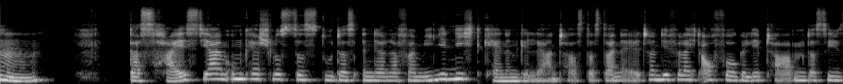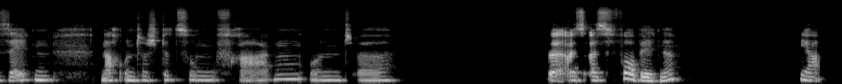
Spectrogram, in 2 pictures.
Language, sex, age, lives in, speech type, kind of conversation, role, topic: German, female, 40-44, Germany, conversation, podcast, host, Wie bittest du um Unterstützung, ohne dich schuldig zu fühlen?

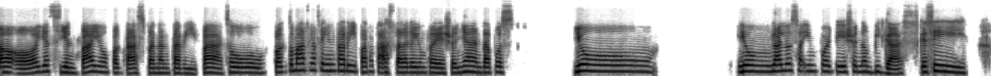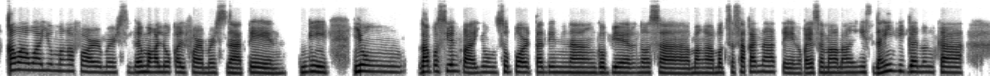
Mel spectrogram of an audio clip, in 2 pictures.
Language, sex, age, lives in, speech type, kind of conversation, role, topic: Filipino, male, 25-29, Philippines, conversation, unstructured, none, Ano ang reaksyon mo sa mga korporasyong nagpapataw ng mataas na presyo?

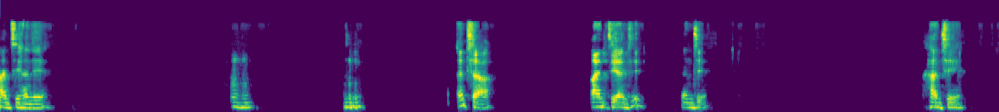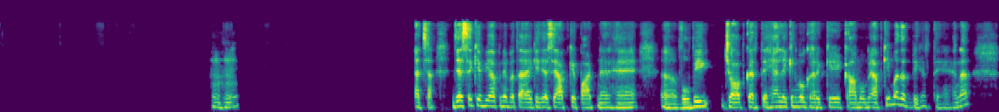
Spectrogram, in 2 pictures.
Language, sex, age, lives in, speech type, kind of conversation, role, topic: Hindi, male, 30-34, India, conversation, podcast, host, Kaise balance karte ho office aur ghar ke chores?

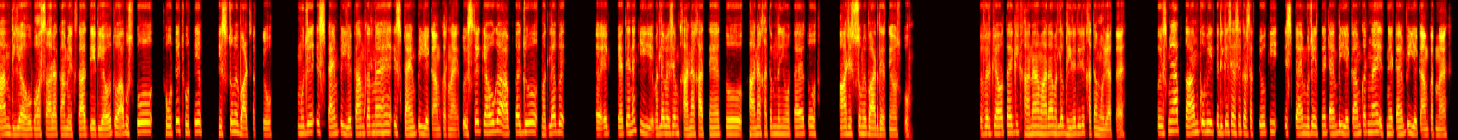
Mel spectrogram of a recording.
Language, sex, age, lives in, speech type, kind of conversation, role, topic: Hindi, male, 18-19, India, conversation, advice, advisor, आप काम पर गहरी एकाग्रता क्यों नहीं बना पा रहे हैं?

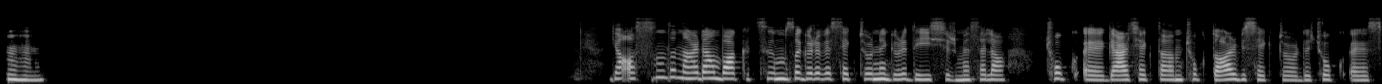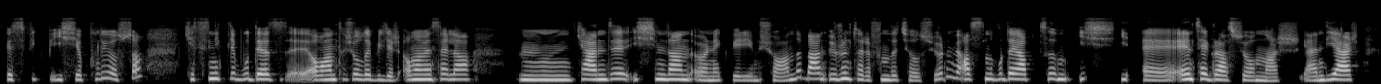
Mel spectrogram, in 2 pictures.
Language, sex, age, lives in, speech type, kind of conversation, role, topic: Turkish, female, 35-39, Estonia, conversation, podcast, guest, Yeni bir sektöre geçerken atacağın ilk adım ne olur?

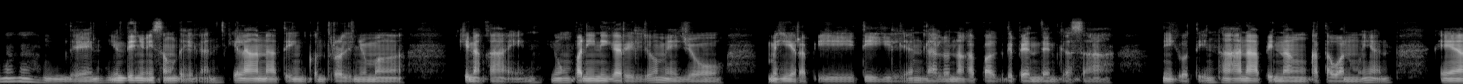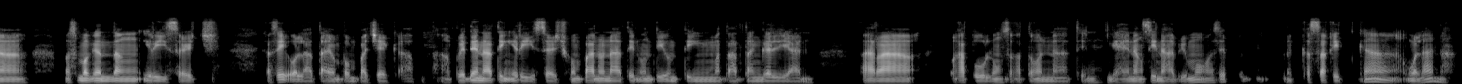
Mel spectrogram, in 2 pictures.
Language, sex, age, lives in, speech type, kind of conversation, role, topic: Filipino, male, 35-39, Philippines, conversation, advice, advisor, Paano ko mababawasan ang tensyon na dulot ng araw-araw na stress?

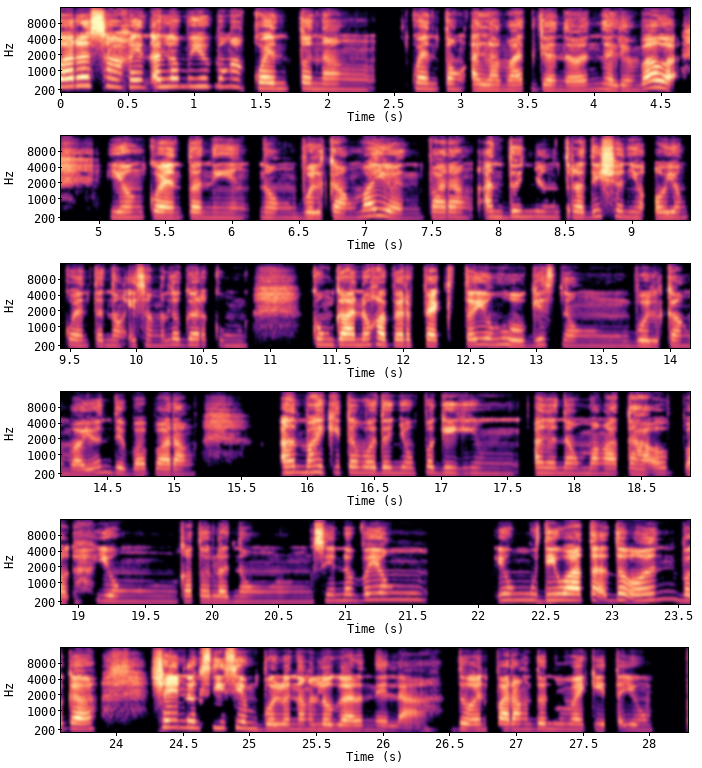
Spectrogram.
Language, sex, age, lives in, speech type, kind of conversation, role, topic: Filipino, female, 20-24, Philippines, conversation, unstructured, none, Bakit mahalaga ang sining sa kultura ng isang bansa?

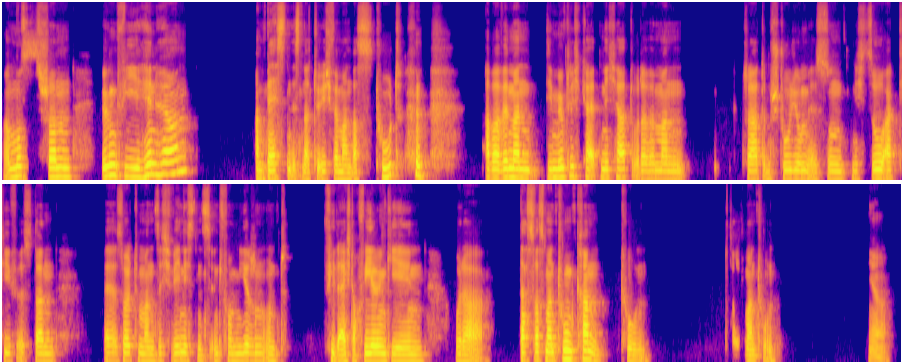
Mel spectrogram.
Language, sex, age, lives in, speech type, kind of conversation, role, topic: German, female, 30-34, Germany, conversation, unstructured, none, Wie informierst du dich täglich über das aktuelle Geschehen?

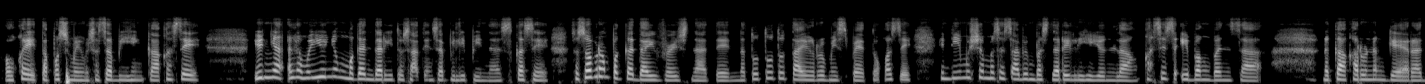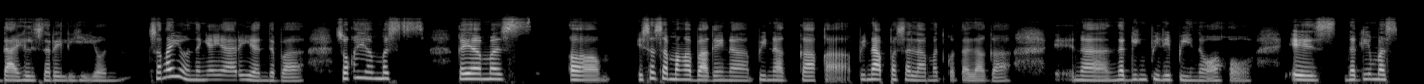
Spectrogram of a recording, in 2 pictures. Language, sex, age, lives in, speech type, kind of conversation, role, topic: Filipino, female, 35-39, Philippines, conversation, unstructured, none, Paano mo ipinapakita ang respeto sa ibang relihiyon o kultura?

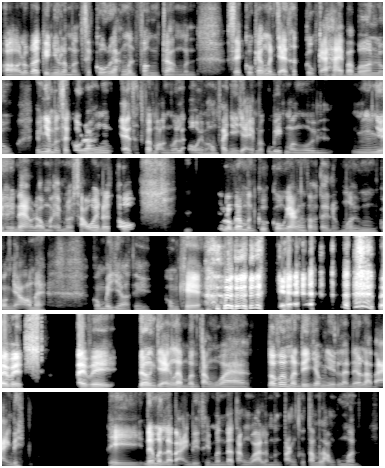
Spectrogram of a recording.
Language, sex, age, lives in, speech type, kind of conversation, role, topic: Vietnamese, male, 20-24, United States, conversation, unstructured, none, Bạn có bao giờ cảm thấy người khác hiểu lầm về con người thật của mình không?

